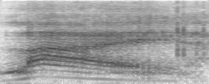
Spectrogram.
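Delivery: eerie ghostly ethereal crying out. A game master voicing a ghost that accuses a player: ghostly cry. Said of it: "it cries".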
